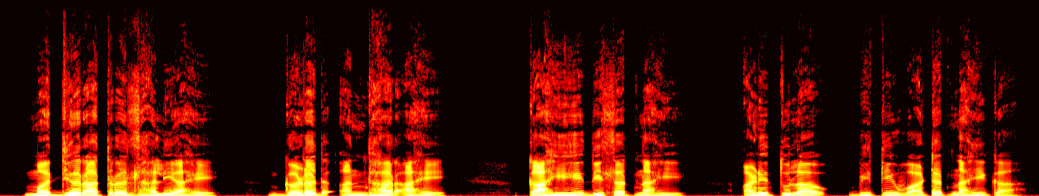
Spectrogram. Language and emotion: Marathi, neutral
